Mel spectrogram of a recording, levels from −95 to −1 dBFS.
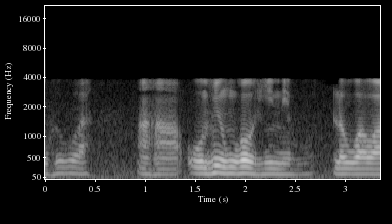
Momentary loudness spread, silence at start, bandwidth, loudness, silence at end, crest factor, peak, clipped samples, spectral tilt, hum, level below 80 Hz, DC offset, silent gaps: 16 LU; 0 s; 4 kHz; -33 LUFS; 0 s; 18 dB; -14 dBFS; under 0.1%; -5.5 dB/octave; none; -62 dBFS; under 0.1%; none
